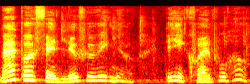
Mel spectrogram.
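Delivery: flamboyant camp delivery. Asked why he made him sound camp, the speaker repeats the line in a camp voice. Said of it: "I'm saying it like that".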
